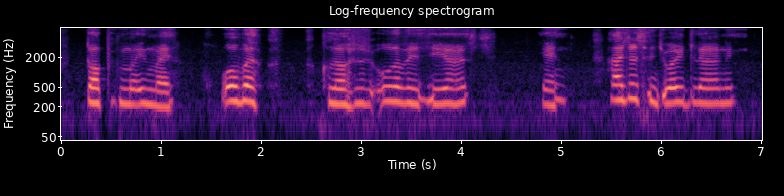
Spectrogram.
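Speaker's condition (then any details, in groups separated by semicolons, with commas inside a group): Cerebral palsy; present from birth; speech often hard to understand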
